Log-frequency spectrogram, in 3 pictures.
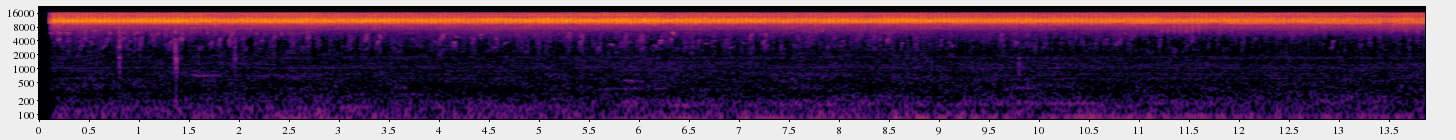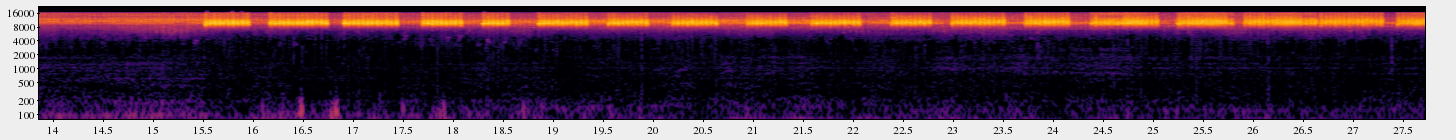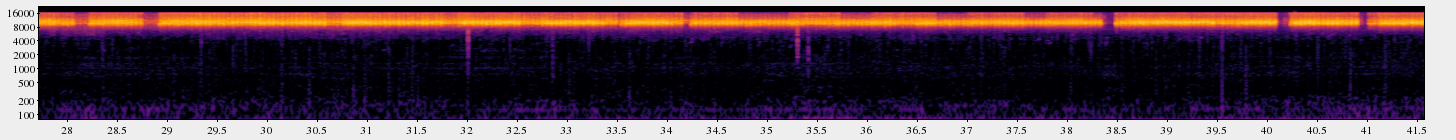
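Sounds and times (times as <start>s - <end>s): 
meadow ambience: 0.1s - 41.5s.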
